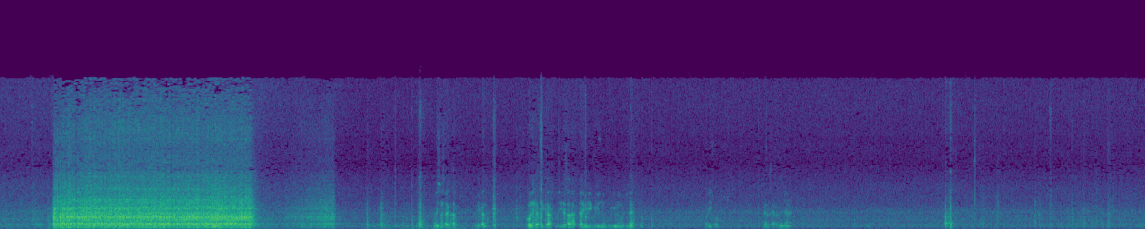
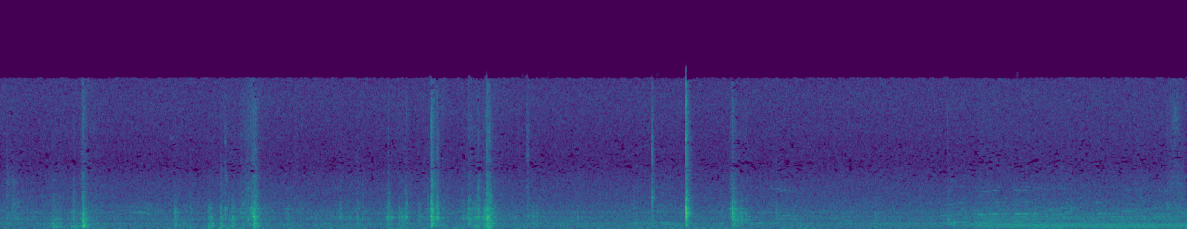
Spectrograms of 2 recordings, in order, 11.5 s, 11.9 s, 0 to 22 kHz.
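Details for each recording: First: HP LaserJet 1010 printer makes a loud two-second burst of harsh grinding from the gearbox, then scattered clicks, and won't print; worn motor drive gear. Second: HP LaserJet 1010 after replacing the broken motor gear in the gearbox: a few clicks, then a smooth, steady hum with no grinding or gear noise; printer ready.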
